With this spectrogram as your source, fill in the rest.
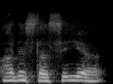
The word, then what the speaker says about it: Anastasia: The cutting edge of spiritual evolution now is coming full circle to the ancient pristine knowledge that Anastasia, that's how you pronounce it in Russian, Anastasia conveys, but that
